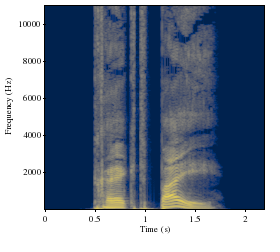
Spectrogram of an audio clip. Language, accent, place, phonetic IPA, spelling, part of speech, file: German, Germany, Berlin, [ˌtʁɛːkt ˈbaɪ̯], trägt bei, verb, De-trägt bei.ogg
- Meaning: third-person singular present of beitragen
